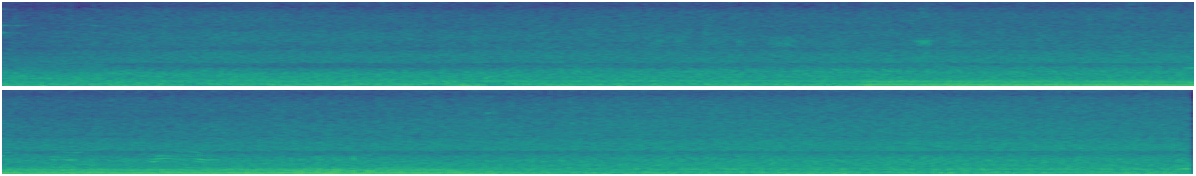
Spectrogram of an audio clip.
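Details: Steady roar of ocean surf at an off-leash dog beach between Morro Bay and Cayucos, California, with a flat, droning mechanical tone for about four seconds midway; no barking or other animal voice stands out.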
